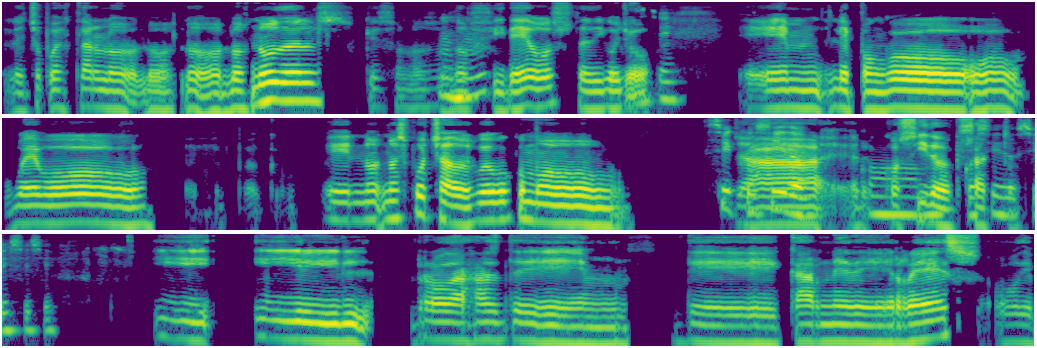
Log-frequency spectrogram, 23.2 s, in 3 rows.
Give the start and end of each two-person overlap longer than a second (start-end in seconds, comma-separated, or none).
13.2-15.4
